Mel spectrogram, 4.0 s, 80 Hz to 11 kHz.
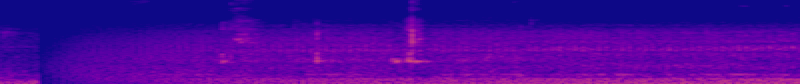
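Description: Distant compact diesel tractor running steadily while pulling a 12-foot flexwing rotary cutter, heard as a faint low drone. The drone fades in after a short dropout about a quarter second in.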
